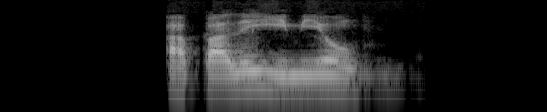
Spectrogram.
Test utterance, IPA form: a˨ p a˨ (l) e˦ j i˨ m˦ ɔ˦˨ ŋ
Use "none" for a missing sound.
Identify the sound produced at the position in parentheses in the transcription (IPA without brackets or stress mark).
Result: l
